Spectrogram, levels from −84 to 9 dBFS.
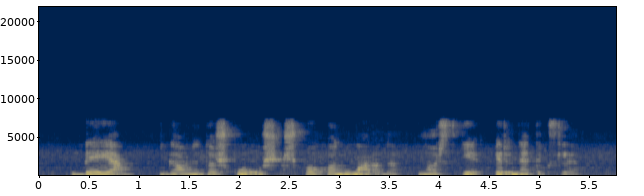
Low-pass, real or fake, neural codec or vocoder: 7.2 kHz; fake; codec, 16 kHz, 16 kbps, FreqCodec, smaller model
